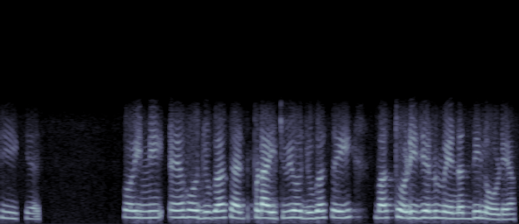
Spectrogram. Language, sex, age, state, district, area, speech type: Punjabi, female, 18-30, Punjab, Tarn Taran, rural, conversation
